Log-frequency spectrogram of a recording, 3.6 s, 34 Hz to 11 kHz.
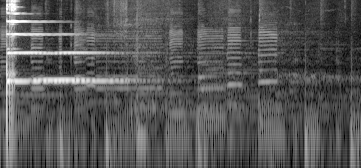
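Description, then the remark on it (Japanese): Wine glasses poured with Zao Woody Farm Petit Manseng Orange 2018, a deep-coloured orange wine, clink together in a toast with a single bright ring, their high, sustained tones slowly fading while soft murmurs and low background sounds continue underneath. “さすがオレンジワインというだけあって色があれです ね濃いですね、 うん、では乾杯。”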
